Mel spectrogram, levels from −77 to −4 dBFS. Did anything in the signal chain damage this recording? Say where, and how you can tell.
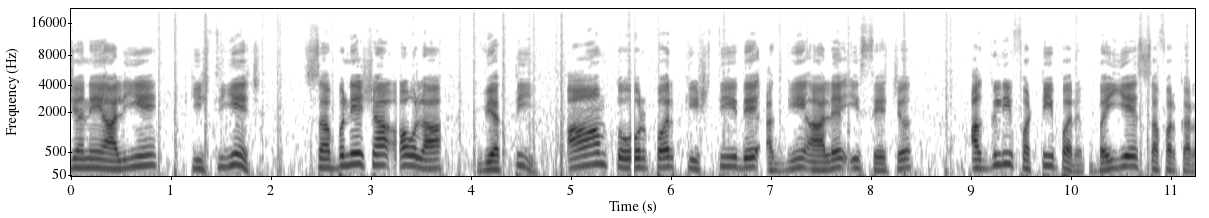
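Yes. Overdone noise removal runs throughout, at the processing stage. The background drops and breaks up into twinkling specks. A noise reducer set too strong is switching off individual frequency bands near its noise estimate, and taking quiet speech detail with them.

Gaps at joins of encoded pieces occur at 1.17–1.21 s (45 ms), 3.26–3.30 s (43 ms), 5.60–5.64 s (43 ms) and 10.14–10.20 s (59 ms), from the codec stage. Each is an abrupt, slightly smeared silence after which the sound resumes where it stopped. Separately encoded segments were joined with their start delay and end padding left in.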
